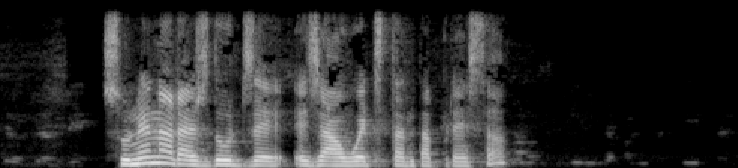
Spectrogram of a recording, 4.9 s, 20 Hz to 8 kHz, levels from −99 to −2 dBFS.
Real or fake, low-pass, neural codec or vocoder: real; 7.2 kHz; none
